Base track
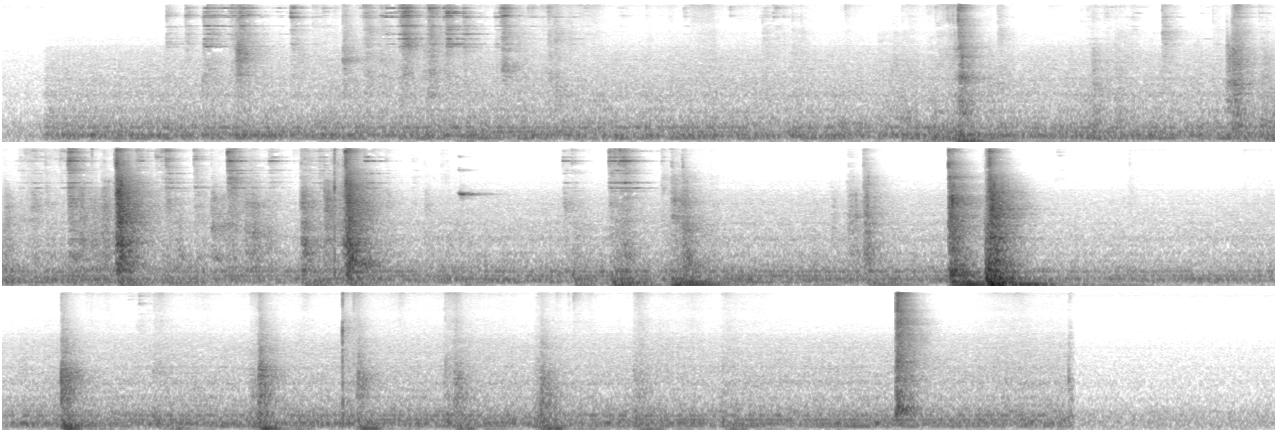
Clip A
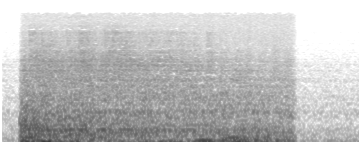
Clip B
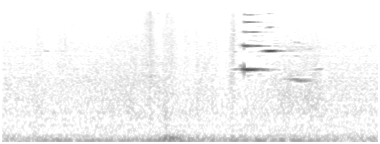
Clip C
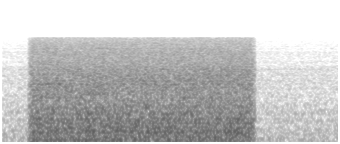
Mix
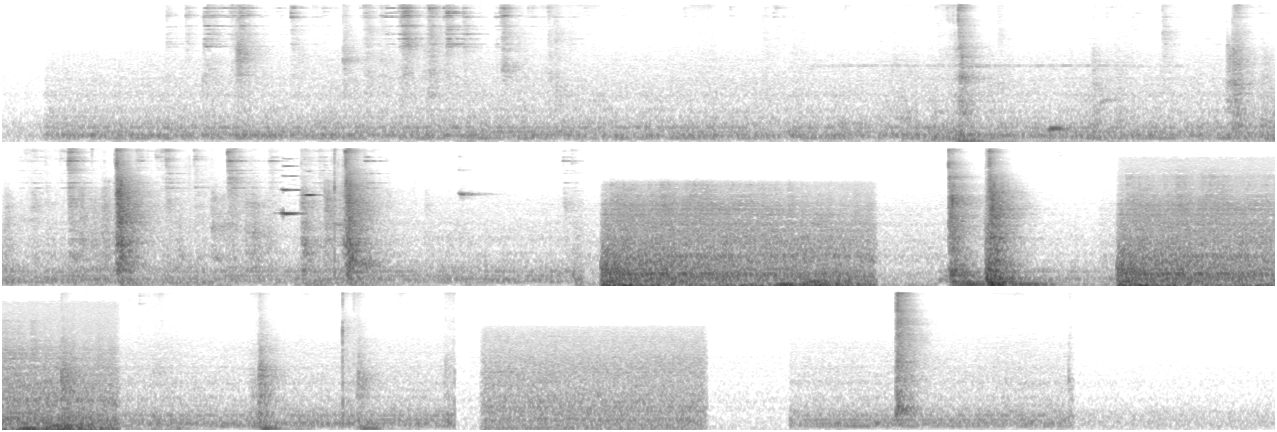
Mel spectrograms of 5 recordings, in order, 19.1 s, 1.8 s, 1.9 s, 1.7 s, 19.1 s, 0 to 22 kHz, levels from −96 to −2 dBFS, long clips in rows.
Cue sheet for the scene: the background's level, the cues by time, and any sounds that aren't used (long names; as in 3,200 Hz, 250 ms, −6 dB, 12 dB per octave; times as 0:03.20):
base track −10.5 dB
0:04.03: mix in B −9 dB + voice inversion scrambler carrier 3,400 Hz
0:06.56: mix in B −1.5 dB
0:09.27: overwrite with A −2 dB + Butterworth low-pass 7,400 Hz 96 dB per octave
0:11.85: mix in A −3 dB
0:14.99: overwrite with C −14.5 dB + notch filter 400 Hz, Q 10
